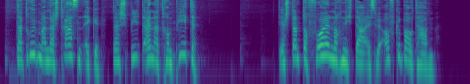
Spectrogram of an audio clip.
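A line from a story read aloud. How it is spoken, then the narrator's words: Calling out. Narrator (German): rief Emil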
